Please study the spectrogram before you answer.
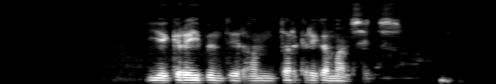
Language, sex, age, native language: Icelandic, male, 20-29, Icelandic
